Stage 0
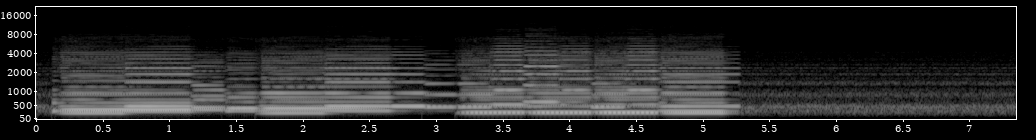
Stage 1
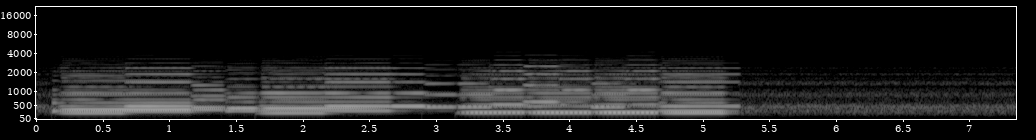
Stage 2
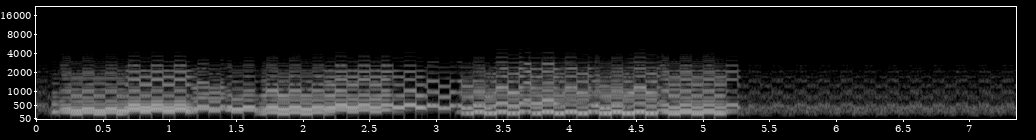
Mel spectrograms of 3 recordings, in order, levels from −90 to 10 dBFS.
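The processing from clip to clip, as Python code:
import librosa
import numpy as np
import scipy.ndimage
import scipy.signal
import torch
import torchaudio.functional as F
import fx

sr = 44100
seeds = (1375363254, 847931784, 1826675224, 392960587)

y1 = scipy.signal.sosfilt(scipy.signal.butter(4, 2000.0, 'lowpass', fs=sr, output='sos'), x)
y1 = F.gain(torch.from_numpy(y1), -5.0).numpy()
y2 = fx.vibrato_shape(y1, sr, shape='square', rate_hz=5.8, depth_cents=160.0)
y2 = F.gain(torch.from_numpy(y2), 2.5).numpy()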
